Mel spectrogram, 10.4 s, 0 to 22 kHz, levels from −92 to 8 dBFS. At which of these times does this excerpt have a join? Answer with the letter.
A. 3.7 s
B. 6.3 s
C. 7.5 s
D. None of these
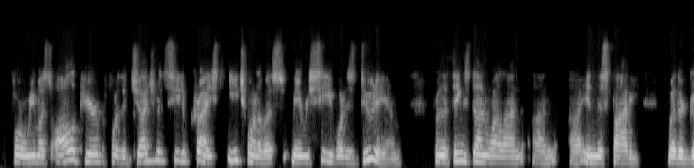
D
